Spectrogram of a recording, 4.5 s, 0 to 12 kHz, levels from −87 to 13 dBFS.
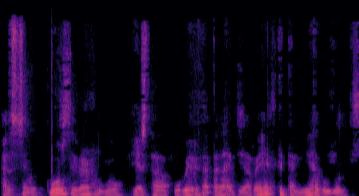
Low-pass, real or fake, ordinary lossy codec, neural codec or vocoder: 10.8 kHz; fake; AAC, 32 kbps; codec, 24 kHz, 1 kbps, SNAC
